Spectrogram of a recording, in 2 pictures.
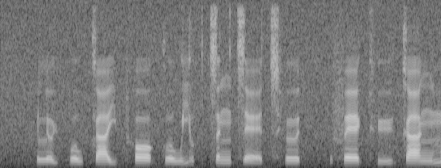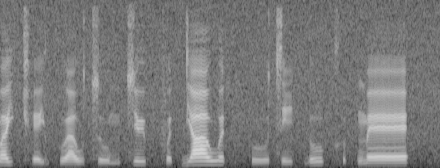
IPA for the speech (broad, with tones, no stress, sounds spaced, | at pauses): l ɵ˨˩ ɥ p o˨ w k aː˨ j pʰ ɔː˧ k o˨ w j ʊ˥ k̚ t͡s ɐ˧ ŋ t͡s ɛː˨˩ t͡sʰ ɵ˧ t̚ | f ɛː˧ kʰ yː˨˧ k aː˧ ŋ m ɐ˥ j kʰ e˨ j kʷ aː˧ w t͡s uː˨˩ m t͡s yː˥ p̚ f ɵ˧ t̚ j aː˥ w ɵ˥ t̚ pʰ uː˨ t͡s iː˧ k̚ l uː˥ kʰ ʊ˨˥ k̚ m ɛː˥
